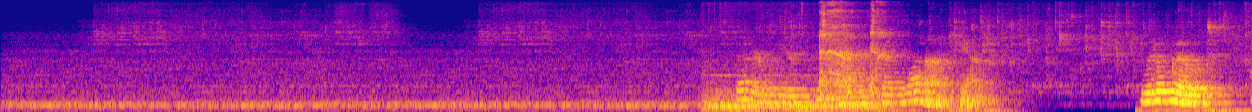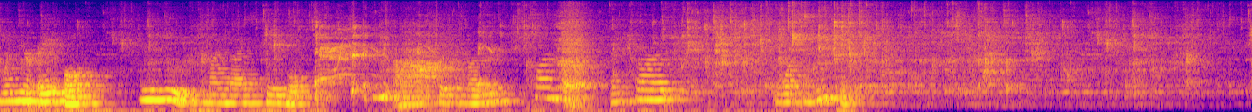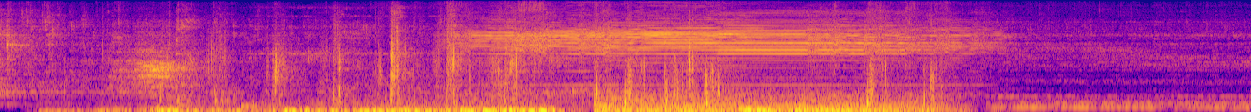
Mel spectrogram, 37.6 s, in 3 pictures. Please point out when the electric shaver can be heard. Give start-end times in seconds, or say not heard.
29.4-35.2.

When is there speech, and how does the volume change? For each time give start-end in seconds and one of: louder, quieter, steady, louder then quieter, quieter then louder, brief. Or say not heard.
7.2-9.9 brief
11.3-21.1 quieter.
